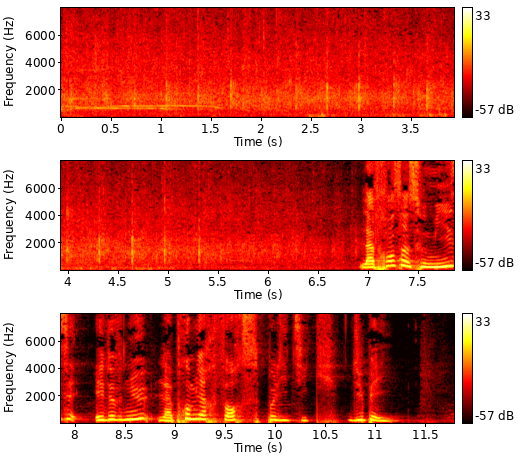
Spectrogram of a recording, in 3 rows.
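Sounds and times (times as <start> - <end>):
audience applause: 0.0 - 7.0
speech: 6.9 - 11.3.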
